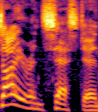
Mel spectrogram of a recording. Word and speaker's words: Cirencester: Well, could you tell me the way to Cirencester? And you'd go, no, you idiot. It's pronounced Cirencester.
